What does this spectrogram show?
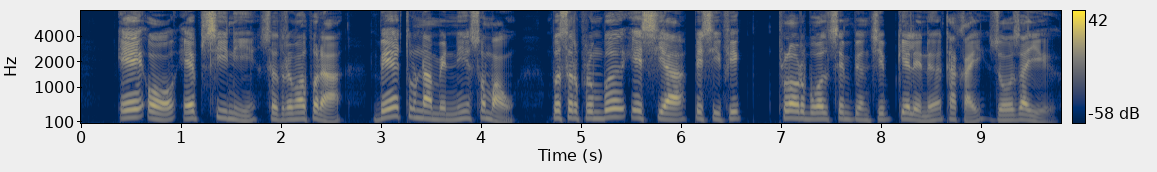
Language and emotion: Bodo, neutral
